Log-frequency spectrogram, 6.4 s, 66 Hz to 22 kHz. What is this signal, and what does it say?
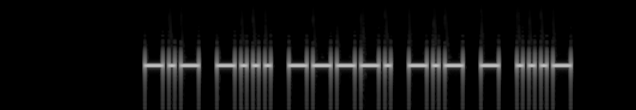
Morse code, heard as a keyed tone, about 20 wpm, 700 Hz. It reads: KB9KTV
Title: USA Call Signs Repeated 2x 20wpm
